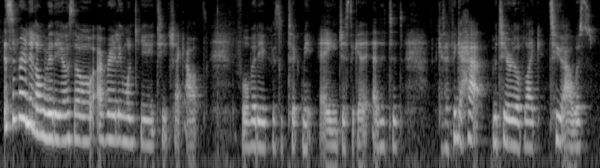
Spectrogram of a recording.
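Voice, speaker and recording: A woman's voice: medium pitch, normal speed, vocal fry. A young woman with a Scouse accent, chatting casually and enthusiastically in a year-in-review vlog. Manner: chatty and enthusiastic, with frequent fillers. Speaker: vlogger and music interviewer.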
